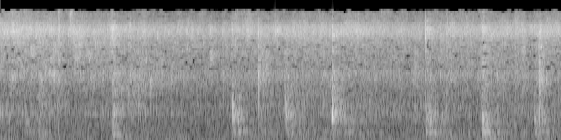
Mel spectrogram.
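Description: Chopped onion dropped into hot mustard oil in a kadhai: the sizzle jumps up suddenly as it goes in and keeps up as a steady hiss. A perforated steel ladle scrapes and stirs against the pan every second or so.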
